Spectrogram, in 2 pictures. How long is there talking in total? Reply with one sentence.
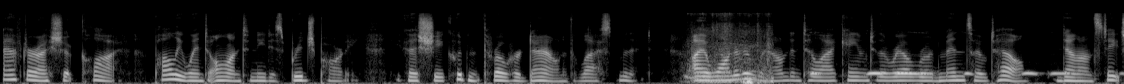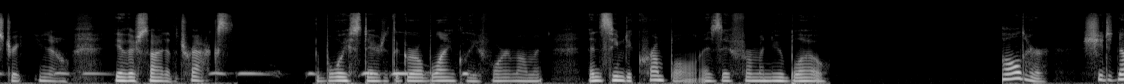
You can hear the talking for 20 seconds altogether.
